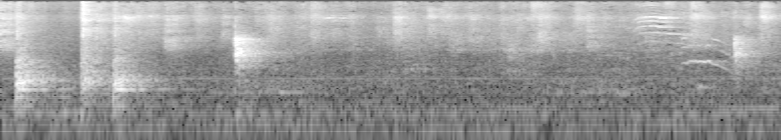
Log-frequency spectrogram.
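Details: Kittens being dried with a dry towel and a gentle hair dryer give short, mid-pitched meows in a quick cluster at the start. A higher, upward-sliding mew follows near the end over a soft steady background hiss.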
